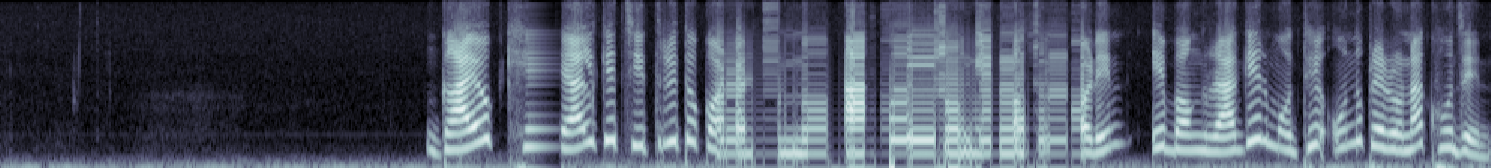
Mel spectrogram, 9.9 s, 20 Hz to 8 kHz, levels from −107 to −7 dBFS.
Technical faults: call audio freeze; robotic sound from repeated short buffers; jitter buffer speed-up

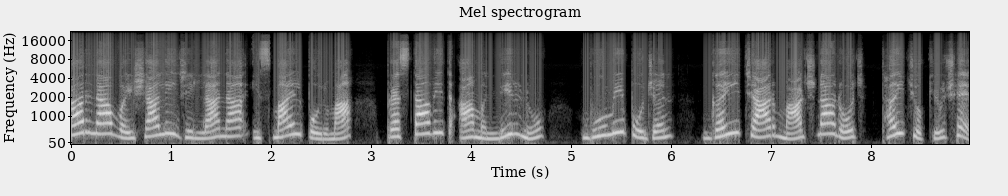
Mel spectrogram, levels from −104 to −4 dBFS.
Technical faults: Opus compression; block size mismatch (padded)

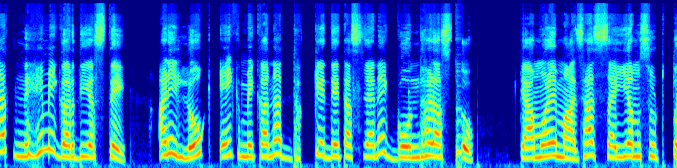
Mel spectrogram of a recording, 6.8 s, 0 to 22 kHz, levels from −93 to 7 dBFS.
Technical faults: lost packet rebuilt from error correction; short concealed packet loss

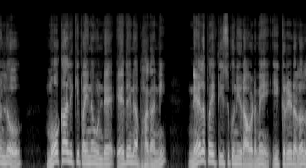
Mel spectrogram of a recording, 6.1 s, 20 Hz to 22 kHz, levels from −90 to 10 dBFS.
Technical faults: HE-AAC compression; pre-echo

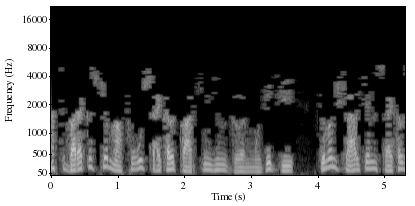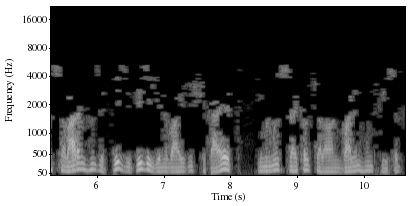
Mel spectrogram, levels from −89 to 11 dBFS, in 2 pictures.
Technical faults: MP3 compression

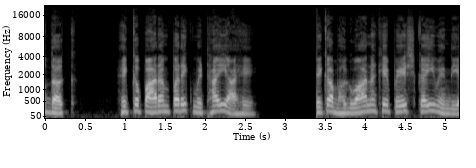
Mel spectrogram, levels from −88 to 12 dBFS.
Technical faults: clipped start after a pause

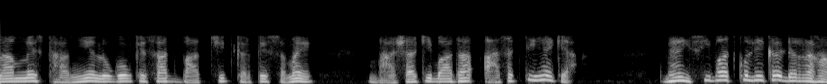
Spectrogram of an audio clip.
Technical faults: AMR narrowband mobile codec

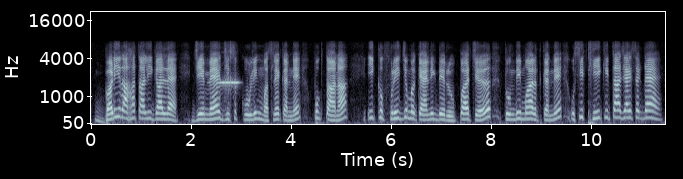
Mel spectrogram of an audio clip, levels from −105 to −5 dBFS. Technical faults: AMR wideband (HD Voice) codec; loudspeaker feedback squeal

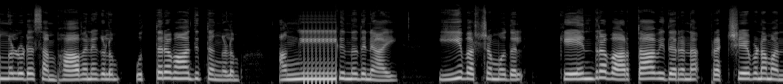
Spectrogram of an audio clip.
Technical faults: system hang loop

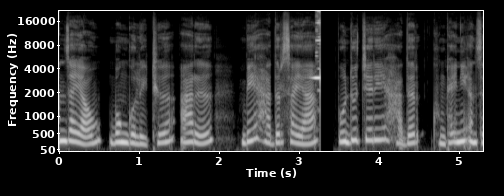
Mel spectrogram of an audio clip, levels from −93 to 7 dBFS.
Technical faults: unstable filter

